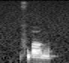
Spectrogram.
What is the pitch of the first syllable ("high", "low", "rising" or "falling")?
low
